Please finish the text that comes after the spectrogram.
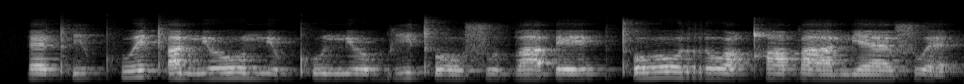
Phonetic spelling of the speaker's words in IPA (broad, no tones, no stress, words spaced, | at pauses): ɛtʼikʷʰetʼa mʲoːmʲo kʷʼimʲoːbitʼoː sʷebaʔe | tʼoːroː qʰapaːmʲæːsʷɛ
